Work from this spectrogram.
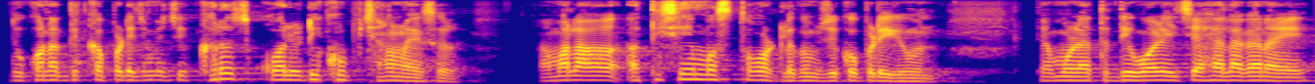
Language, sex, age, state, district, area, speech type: Marathi, male, 18-30, Maharashtra, Satara, rural, spontaneous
